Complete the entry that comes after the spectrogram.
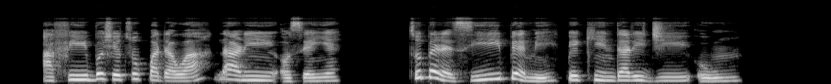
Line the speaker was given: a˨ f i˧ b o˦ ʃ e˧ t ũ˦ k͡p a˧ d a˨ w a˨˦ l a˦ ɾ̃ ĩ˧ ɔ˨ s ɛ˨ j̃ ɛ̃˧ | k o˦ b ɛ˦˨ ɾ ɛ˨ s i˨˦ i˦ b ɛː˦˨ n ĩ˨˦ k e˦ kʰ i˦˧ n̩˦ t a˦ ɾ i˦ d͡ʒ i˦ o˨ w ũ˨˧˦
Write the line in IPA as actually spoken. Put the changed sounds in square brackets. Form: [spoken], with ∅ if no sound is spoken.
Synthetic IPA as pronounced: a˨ f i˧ b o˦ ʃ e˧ t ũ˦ k͡p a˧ d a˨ w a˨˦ l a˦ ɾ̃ ĩ˧ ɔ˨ s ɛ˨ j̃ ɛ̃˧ | [t] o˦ b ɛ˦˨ ɾ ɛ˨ s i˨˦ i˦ b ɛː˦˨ [m] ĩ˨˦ [k͡p] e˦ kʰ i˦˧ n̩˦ [d] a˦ ɾ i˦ d͡ʒ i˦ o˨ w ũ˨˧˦

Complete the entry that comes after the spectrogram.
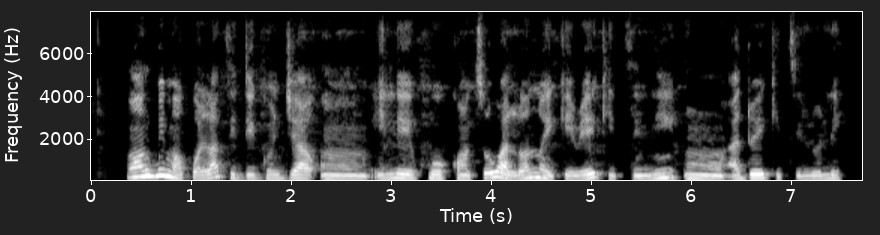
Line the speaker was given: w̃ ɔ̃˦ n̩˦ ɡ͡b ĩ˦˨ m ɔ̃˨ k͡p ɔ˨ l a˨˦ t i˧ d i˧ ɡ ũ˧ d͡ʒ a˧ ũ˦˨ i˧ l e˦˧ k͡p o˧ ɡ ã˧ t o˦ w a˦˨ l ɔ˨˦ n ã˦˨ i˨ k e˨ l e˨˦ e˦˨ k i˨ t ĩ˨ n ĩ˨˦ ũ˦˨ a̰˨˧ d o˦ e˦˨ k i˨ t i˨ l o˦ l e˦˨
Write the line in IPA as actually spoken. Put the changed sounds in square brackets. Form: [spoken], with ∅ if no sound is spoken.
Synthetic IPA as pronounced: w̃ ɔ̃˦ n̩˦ ɡ͡b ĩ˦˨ m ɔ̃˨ k͡p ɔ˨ l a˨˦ t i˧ d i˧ ɡ ũ˧ d͡ʒ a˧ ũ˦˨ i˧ l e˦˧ k͡p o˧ [k] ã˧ t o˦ w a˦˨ l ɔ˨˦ n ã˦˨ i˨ k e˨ [ɾ] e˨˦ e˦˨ k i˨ t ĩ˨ n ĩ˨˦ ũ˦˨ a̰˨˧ d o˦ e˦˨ k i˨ t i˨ l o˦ l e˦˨

